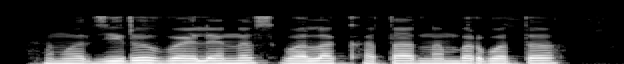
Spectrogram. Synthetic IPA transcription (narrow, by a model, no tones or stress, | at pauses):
həmaɾd͡ʒiɾoʋəjlenəsʋalakʰat̪aɾnəmbəɾbət̪ə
